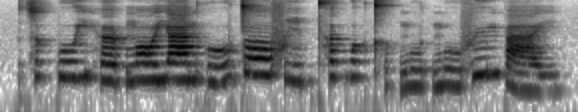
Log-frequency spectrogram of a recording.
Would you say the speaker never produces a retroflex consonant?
yes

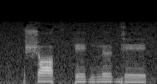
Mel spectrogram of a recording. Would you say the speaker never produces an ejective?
no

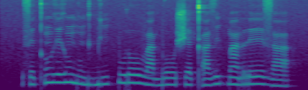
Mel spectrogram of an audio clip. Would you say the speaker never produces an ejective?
no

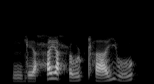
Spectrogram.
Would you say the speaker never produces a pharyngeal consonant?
no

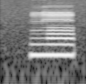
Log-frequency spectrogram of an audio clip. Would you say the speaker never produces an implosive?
yes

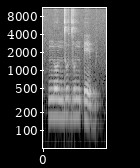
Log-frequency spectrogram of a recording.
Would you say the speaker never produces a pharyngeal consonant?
yes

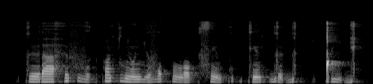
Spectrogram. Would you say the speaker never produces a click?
no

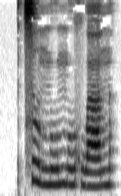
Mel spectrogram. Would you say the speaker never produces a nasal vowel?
yes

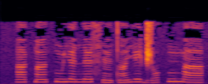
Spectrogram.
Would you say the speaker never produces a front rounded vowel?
yes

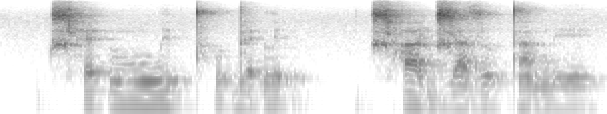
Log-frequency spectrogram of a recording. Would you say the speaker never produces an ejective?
yes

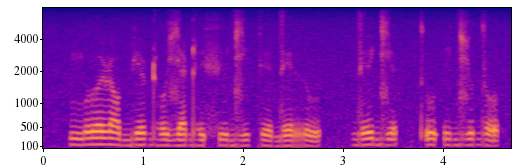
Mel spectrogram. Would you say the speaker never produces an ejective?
no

